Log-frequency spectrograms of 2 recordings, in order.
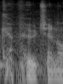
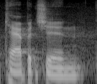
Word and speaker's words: Capuchin: Another fun connection just with the word Capuchin is that people pronounce it Capuchin a lot in English, which I'm like, please don't. But Capuchin comes from the Italian word cappuccio, which means hood.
